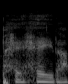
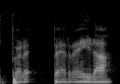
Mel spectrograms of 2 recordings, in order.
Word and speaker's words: Pereira: I asked around, and it's not Pereira because it's only a single R. So it's Pereira.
